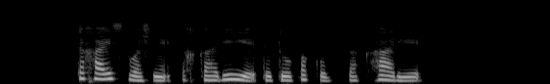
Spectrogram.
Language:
Pashto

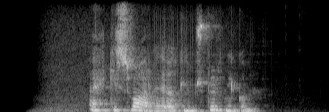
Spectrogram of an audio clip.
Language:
Icelandic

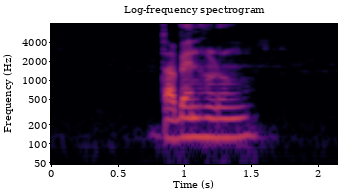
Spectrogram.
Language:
Santali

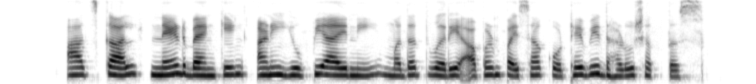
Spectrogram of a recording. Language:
Marathi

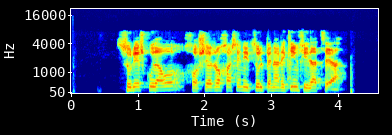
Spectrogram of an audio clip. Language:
Basque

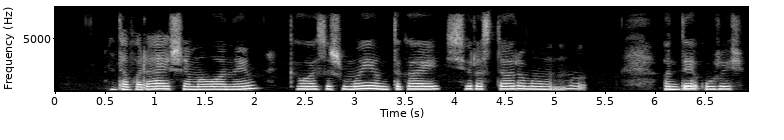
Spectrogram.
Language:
Mari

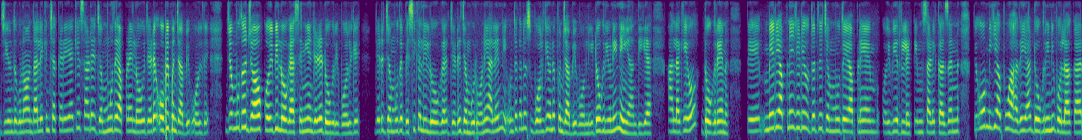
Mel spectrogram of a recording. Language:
Dogri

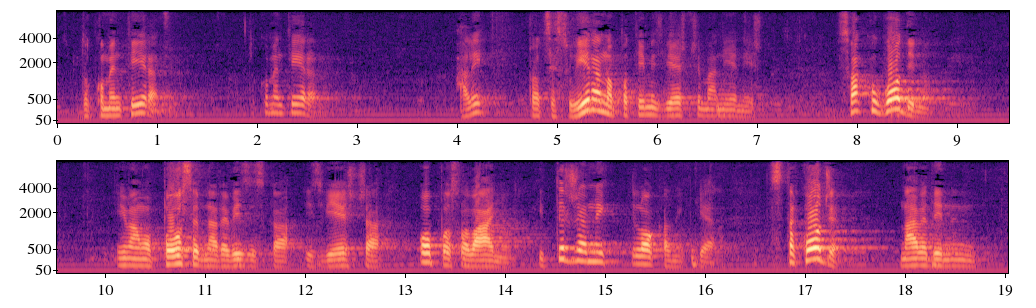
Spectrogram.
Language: Croatian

